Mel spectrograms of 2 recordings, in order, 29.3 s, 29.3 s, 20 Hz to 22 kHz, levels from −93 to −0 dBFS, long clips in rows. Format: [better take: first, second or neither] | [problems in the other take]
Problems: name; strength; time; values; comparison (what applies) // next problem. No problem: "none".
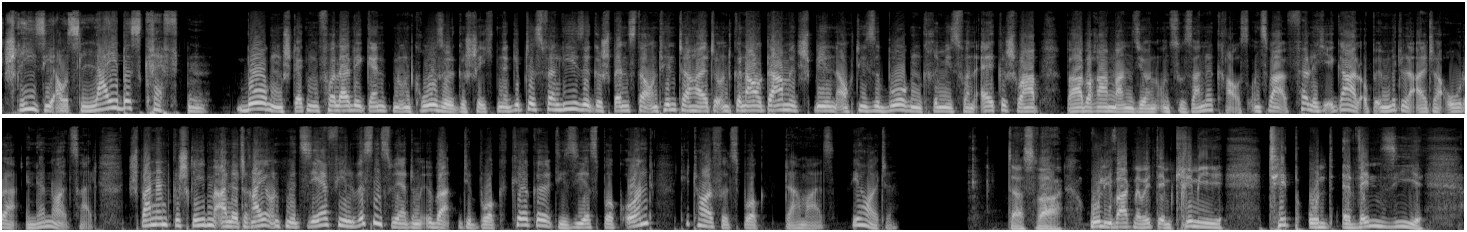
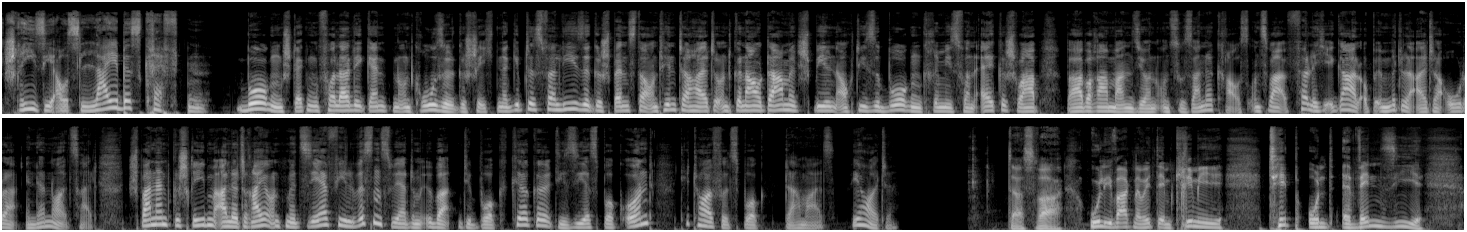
second | distortion; slight; 8% of the sound clipped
